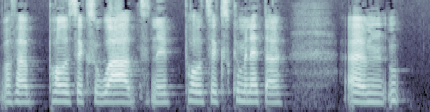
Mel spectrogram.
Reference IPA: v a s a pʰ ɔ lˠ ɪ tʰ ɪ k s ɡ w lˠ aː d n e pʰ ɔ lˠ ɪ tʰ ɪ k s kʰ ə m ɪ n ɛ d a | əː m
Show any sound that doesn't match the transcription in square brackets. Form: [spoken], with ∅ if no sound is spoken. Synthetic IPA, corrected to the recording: v a [θ] a pʰ ɔ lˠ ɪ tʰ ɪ k s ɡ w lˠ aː d n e pʰ ɔ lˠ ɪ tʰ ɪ k s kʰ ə m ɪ n ɛ d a | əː m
